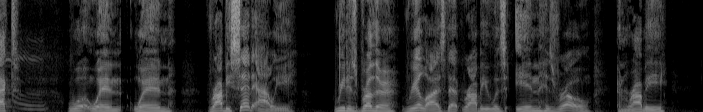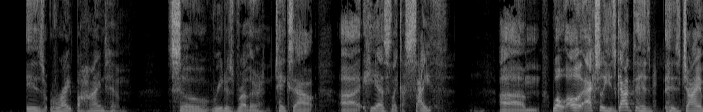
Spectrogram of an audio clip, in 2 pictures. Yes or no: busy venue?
no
